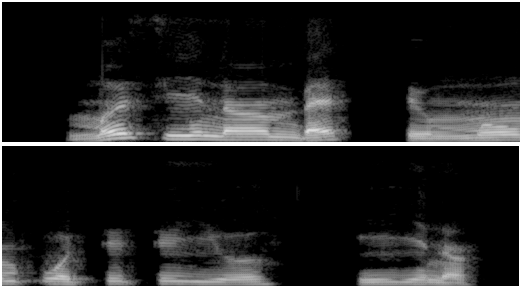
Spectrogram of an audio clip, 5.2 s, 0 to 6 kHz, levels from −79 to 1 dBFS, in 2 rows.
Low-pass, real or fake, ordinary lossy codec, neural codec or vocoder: 5.4 kHz; real; AAC, 24 kbps; none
